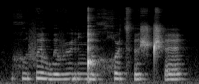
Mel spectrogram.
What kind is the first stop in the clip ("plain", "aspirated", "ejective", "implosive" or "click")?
click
